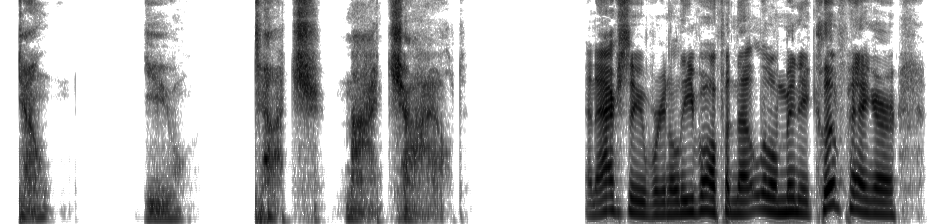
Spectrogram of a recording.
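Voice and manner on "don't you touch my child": soft, slow, hushed, drawn-out whisper. Voicing a character leaning in with a bolt at someone's neck: whispering. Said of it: "as Debbie leans in and whispers".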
